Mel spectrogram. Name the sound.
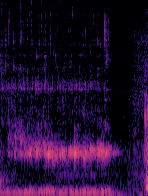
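drink poured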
